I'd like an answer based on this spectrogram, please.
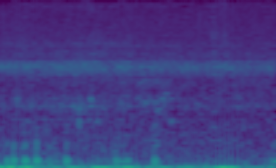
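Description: River water sloshing and splashing close to the microphone, irregular low splashes as someone wades through shallow water.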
